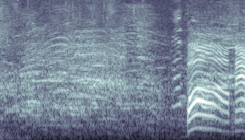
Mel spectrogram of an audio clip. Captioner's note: audience chattering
